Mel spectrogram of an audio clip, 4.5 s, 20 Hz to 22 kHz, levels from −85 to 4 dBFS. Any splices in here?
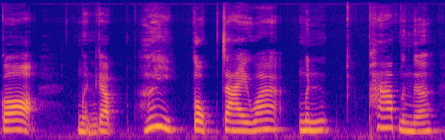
yes; 2 cuts; at 1.9 s, 2.9 s

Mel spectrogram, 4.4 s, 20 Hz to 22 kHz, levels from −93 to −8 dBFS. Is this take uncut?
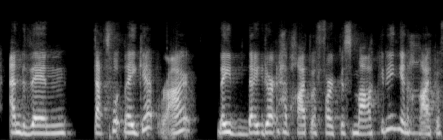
yes; 0 cuts

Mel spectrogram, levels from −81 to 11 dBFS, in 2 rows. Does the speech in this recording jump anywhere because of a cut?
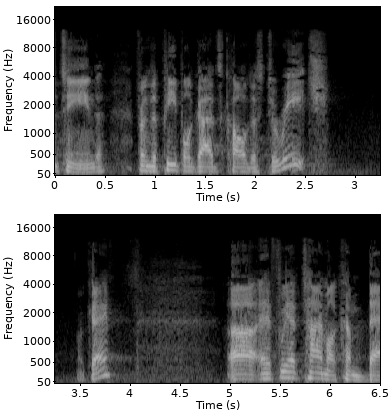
no; 0 cuts

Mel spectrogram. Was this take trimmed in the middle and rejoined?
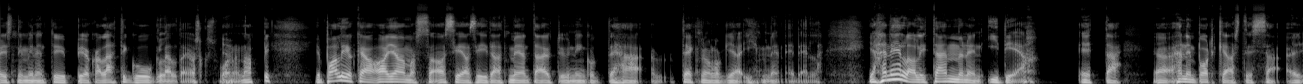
no; 0 cuts

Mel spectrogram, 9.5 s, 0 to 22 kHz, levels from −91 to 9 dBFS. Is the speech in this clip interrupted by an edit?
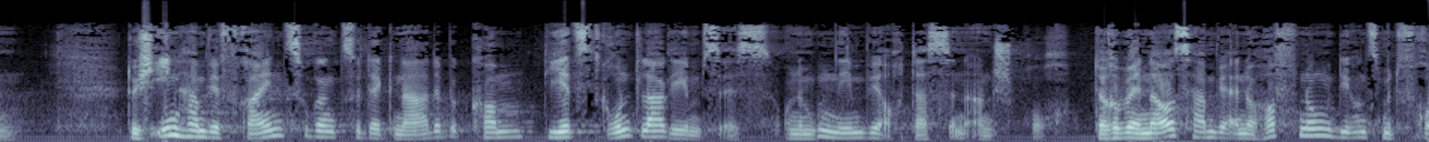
yes; 4 cuts; at 3.6 s, 4.5 s, 5.5 s, 7.2 s

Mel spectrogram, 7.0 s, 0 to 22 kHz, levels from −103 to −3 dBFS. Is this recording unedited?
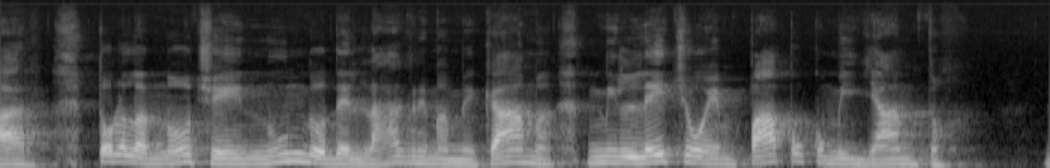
yes; 0 cuts

